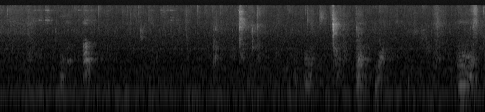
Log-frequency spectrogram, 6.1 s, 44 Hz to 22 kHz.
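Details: Pepper, a mother dog, with her puppies indoors, recorded January 30; faint, short high squeaks and whimpers scattered among soft clicks and rustling, over a steady low electrical hum.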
